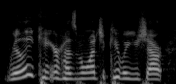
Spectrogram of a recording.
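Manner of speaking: tossed-off clueless sarcasm; snarky reply. Retold or imitated. Answering busy moms before she understood, a fast snarky retort. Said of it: "I'd be like".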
